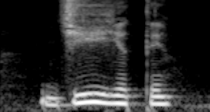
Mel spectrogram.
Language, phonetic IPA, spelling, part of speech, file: Ukrainian, [ˈdʲijɐte], діяти, verb, Uk-діяти.ogg
- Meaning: 1. to act, to proceed 2. to operate, to function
